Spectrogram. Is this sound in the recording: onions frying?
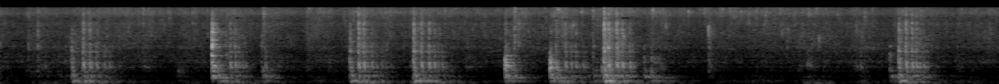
yes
